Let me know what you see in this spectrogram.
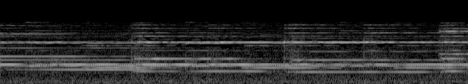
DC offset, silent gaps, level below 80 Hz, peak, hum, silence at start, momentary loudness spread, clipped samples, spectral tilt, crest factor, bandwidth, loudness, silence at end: under 0.1%; none; -60 dBFS; -14 dBFS; none; 0 s; 6 LU; under 0.1%; -0.5 dB/octave; 14 dB; 8 kHz; -26 LUFS; 0 s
